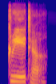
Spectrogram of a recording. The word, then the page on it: creator: Indian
